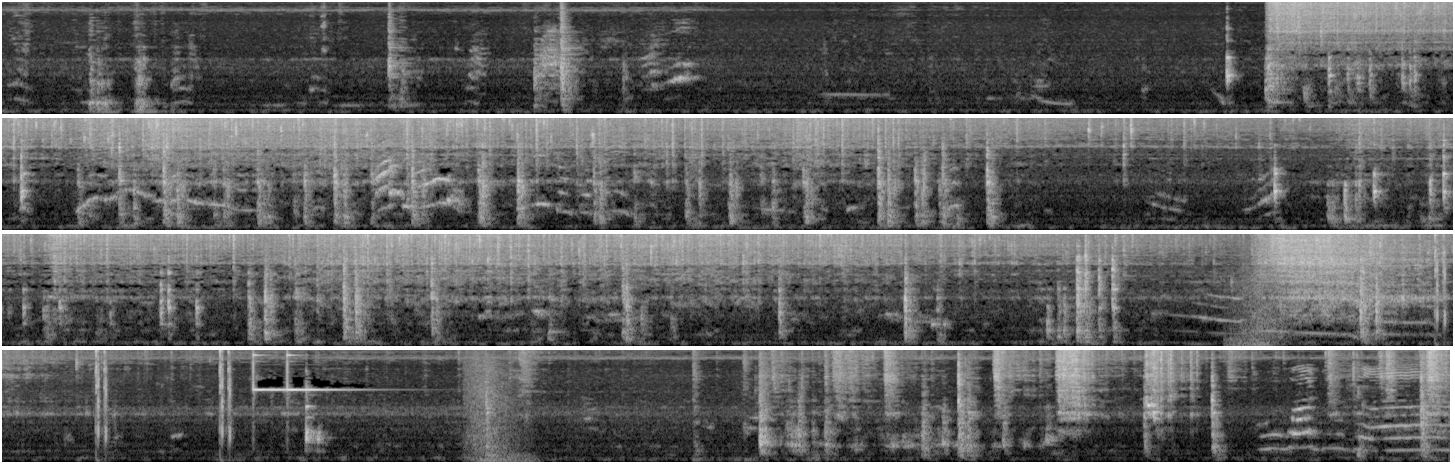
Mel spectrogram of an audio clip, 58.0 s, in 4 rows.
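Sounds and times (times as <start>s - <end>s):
garlic and onion sizzling in oil: 12.6s - 58.0s.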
